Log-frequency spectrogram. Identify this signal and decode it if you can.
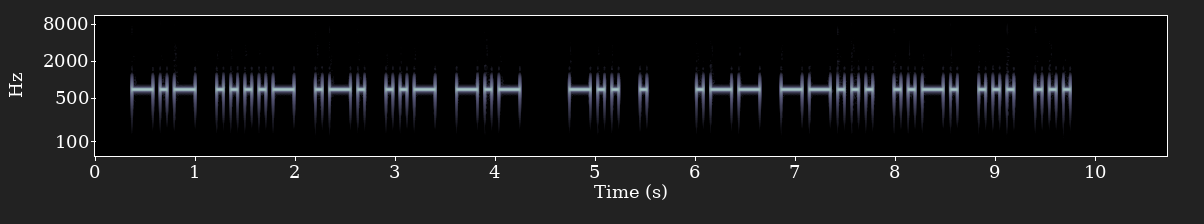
Morse code, heard as a keyed tone, about 17 wpm, 700 Hz. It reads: K4RUK DE W7FSS
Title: USA Callsign DE Callsign - 5 Characters - 17wpm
